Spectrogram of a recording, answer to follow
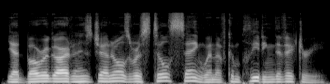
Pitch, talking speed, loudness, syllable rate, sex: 125 Hz, 220 wpm, -16 LUFS, 7.2 syllables/s, male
